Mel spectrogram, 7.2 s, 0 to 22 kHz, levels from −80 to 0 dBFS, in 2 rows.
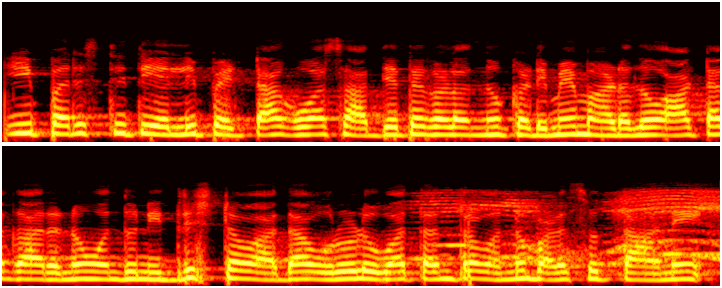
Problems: background sounds at intervals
